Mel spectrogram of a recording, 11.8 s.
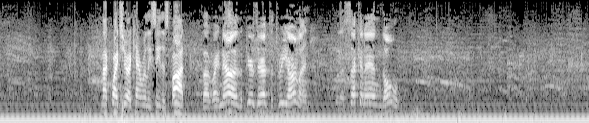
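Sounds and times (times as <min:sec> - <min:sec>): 
low hum: 0:00.0 - 0:11.7
stadium crowd cheering: 0:00.0 - 0:11.7
speech: 0:02.0 - 0:08.1.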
